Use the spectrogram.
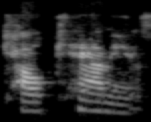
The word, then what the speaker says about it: calcaneus: with heel, but really the name of the bone itself is the calcaneus or calcaneus. However you want to say it, that's fine with me.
